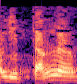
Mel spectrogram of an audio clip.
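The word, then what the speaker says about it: 躐等: 心无障即所学猎等。何为猎等呢？这个猎字呢啊，打猎的猎字，左边那个就改为这个足，这个脚啊，啊这个足字边，读作猎等啊。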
